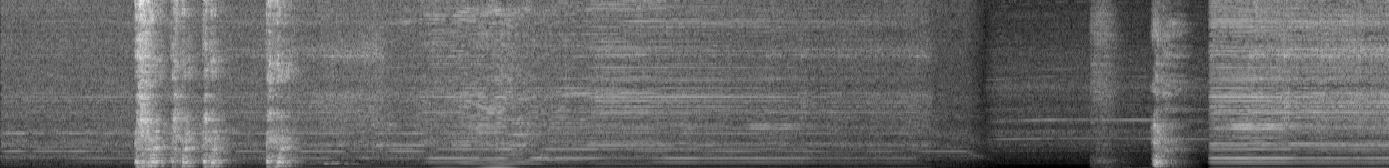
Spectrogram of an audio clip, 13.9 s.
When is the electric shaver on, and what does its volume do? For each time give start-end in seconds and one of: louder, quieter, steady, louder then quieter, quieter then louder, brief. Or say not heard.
0.0-9.3 louder then quieter
12.1-13.8 brief.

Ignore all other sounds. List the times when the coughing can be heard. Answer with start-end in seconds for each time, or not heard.
1.3-3.4, 10.9-11.8.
